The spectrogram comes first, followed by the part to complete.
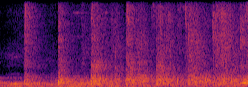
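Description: Audience applause breaking out about a quarter second in, as the aria ends: dense, irregular hand-clapping.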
